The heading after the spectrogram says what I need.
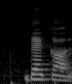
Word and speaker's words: डकार: डैकार है। डैकार है, और इसको प्रोनाउंस डकार भी कहते हैं, कई तरह से प्रोनाउंस किया जाता है।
